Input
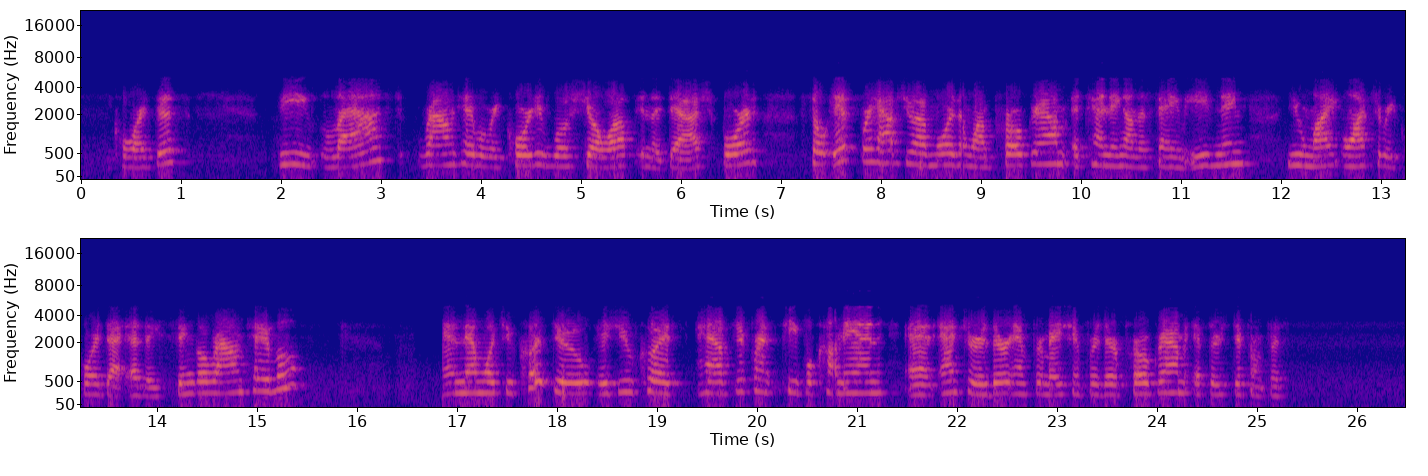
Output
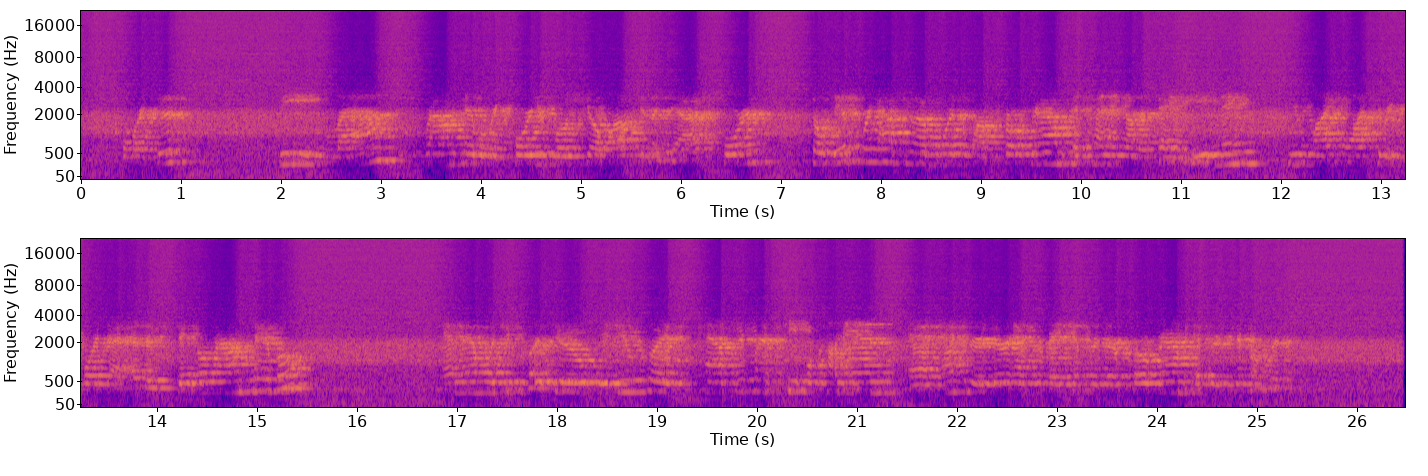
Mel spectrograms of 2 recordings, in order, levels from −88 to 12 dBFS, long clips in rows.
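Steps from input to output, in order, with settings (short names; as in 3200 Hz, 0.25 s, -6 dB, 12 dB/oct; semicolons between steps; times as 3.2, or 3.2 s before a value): brick-wall FIR high-pass 260 Hz; echo 81 ms -16 dB; in parallel at -5 dB: requantised 6-bit, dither triangular; on the sum: band shelf 1500 Hz +11.5 dB 1.1 oct; reverse; compressor 8:1, threshold -30 dBFS, peak gain reduction 19.5 dB; reverse; non-linear reverb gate 0.16 s rising, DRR -0.5 dB; gain +8 dB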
